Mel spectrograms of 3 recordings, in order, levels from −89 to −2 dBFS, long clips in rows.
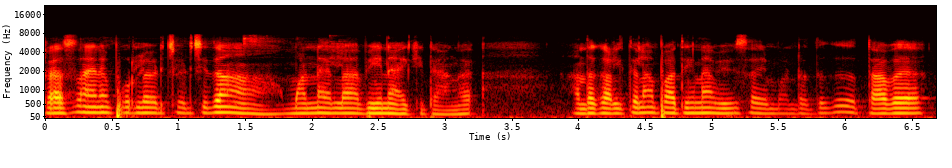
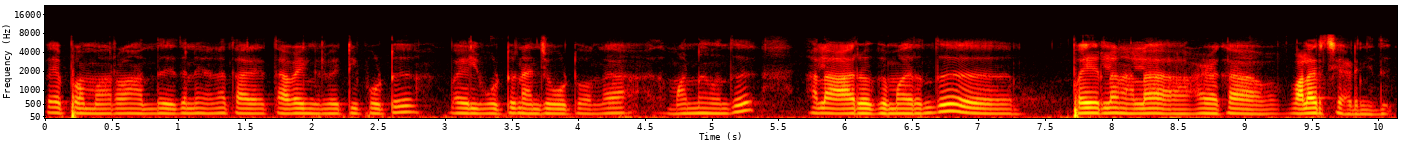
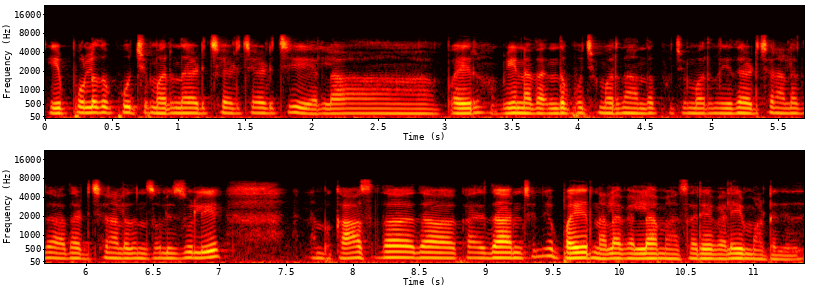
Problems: background sounds at intervals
